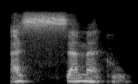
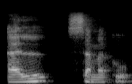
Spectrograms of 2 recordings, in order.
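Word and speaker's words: السمك: So samakatun or samakun, fish, you say as-samaku. As-samaku, not al-samaku, because the sin here is from the solar or sun letters.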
